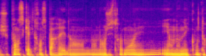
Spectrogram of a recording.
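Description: Silence surrounds this very clean recording. The man's pitch is very deep and low, with ordinary variation. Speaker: classical pianist. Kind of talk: interview. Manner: halting, many hesitations.

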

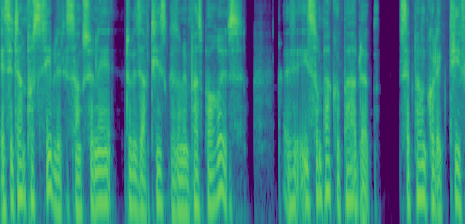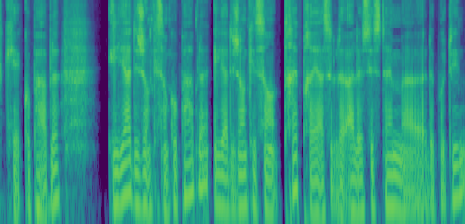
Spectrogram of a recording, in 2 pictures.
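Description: A man speaks with a very deep, low pitch and a somewhat breathy sound, keeping his loudness very even. His pace is moderate, his pitch variation ordinary, and long, frequent pauses break up his speech. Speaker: music festival director. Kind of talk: radio interview. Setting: radio studio. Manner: halting, repeats words.

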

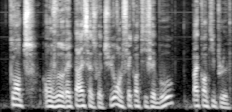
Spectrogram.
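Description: Speaking at a fairly quick pace, a man uses lively intonation in a medium-pitched, somewhat breathy voice with a dark, mellow tone. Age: 60s. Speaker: social protection policy expert. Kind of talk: radio interview.

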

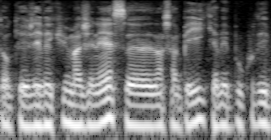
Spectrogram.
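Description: A man with a Spanish accent speaks in a somewhat breathy voice and fairly even intonation, on a very clean recording with a silent background. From Spain. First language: Spanish (speaking French). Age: 50s. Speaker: business executive. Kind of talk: interview. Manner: halting.

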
